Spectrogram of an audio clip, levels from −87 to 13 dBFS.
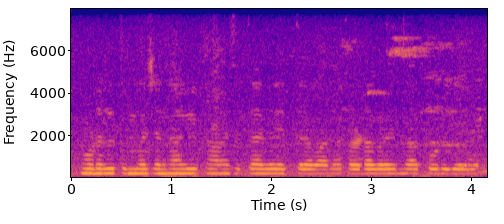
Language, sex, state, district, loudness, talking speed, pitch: Kannada, female, Karnataka, Raichur, -14 LUFS, 115 wpm, 210 Hz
